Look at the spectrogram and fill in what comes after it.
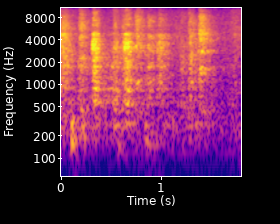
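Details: Female red Standard Poodle puppy, 5.5 months old, panting softly in a dark living area at night during a dog puzzle game; quick, breathy, rhythmic pants, quiet and steady throughout.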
